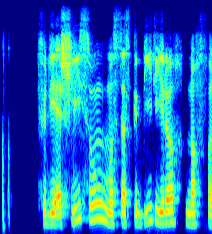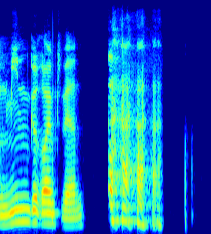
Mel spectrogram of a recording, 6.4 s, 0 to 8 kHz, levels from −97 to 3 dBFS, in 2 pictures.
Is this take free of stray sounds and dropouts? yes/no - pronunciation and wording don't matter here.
no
